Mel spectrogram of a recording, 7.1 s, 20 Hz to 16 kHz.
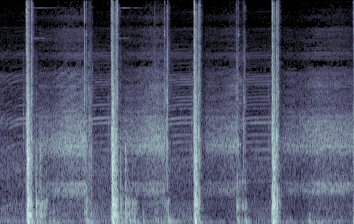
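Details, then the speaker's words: Paslode framing nailer firing: sharp shots about every 1.5 seconds, some weaker and duller, leaving different holes; misfire, owner suspects the old nails aren't being grabbed properly. "so some of these holes are a bit different you can hear it as well that's a misfire it's probably because these nails are it old and when you go to fire it just doesn't get it just doesn't grab it"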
